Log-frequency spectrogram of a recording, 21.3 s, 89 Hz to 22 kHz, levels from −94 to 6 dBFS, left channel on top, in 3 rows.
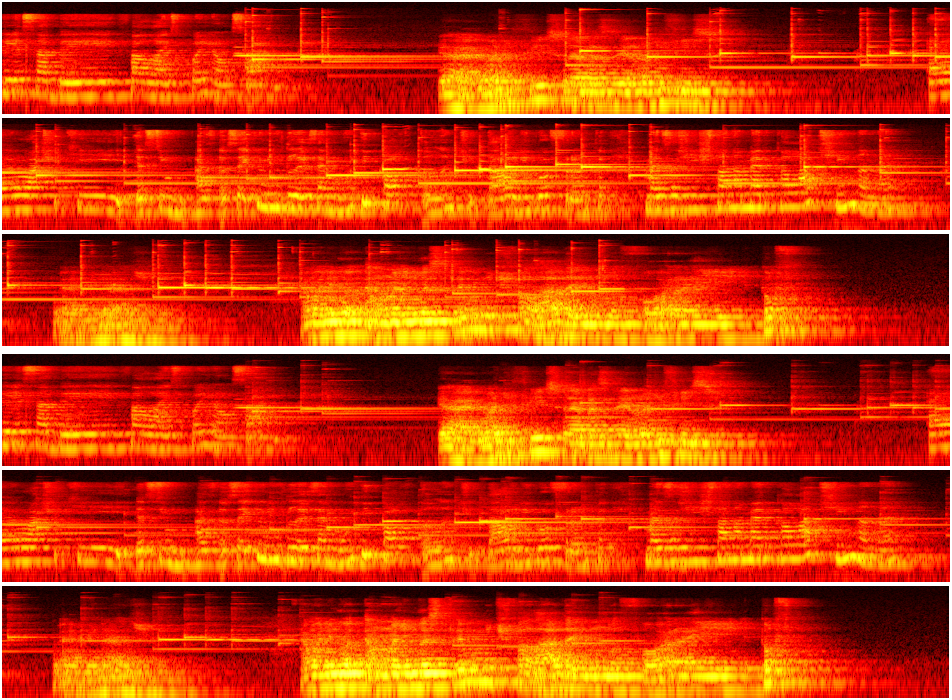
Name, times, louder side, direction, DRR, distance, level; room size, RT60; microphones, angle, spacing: voice 1, 0.0-2.1 6.9-13.9, left 1 dB, 10° left, 0 dB, 0.6 m, -28 dB
sound 1, 1.7-3.8 4.2-18.9, left 7 dB, 75° left, 0.5 m, -27 dB
voice 2, 3.3-5.4 14.6-15.4 16.3-20.1, right 1 dB, 75° right, -2 dB, 2.1 m, -20 dB
12.5 x 4.6 x 4.4 m, 1.2 s
head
